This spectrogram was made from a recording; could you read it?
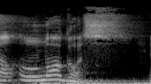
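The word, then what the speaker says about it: логос (λόγος): Мы когда говорили на первый стих, мы обратили внимание, что на греческом языке оно произносится «логос».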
